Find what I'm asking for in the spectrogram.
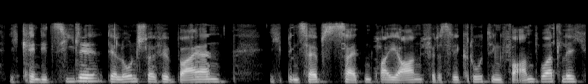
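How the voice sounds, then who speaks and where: Monotone, flat intonation from a man at a medium pitch, moving at a moderate pace. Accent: Bavarian. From Bavaria. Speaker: HR recruiter at tax assistance association. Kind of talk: interview.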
